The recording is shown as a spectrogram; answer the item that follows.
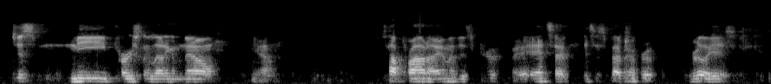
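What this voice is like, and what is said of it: Emotional, choking back tears. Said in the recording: “Choking back tears ... pardon me for getting a little emotional”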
